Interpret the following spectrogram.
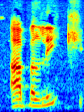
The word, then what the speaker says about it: Abalik: I got to ask how do you say your name? Is it Abalik? Is that correct? That's correct. Yeah. Awesome. Please uh introduce yourself Abalik.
